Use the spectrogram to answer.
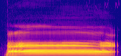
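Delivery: loud held brrr of cold; shivering brrr. Acted. Shivering sound in cold morning.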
